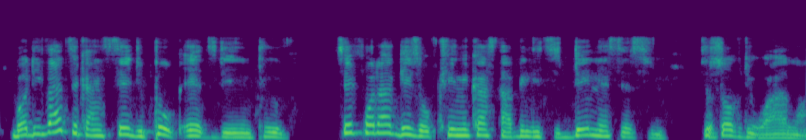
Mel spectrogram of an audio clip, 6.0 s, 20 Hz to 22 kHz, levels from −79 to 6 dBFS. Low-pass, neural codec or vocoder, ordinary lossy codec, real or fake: 7.2 kHz; codec, 16 kHz, 4.8 kbps, FACodec; none; fake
